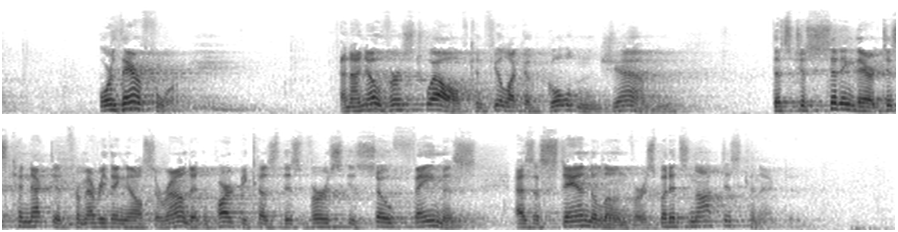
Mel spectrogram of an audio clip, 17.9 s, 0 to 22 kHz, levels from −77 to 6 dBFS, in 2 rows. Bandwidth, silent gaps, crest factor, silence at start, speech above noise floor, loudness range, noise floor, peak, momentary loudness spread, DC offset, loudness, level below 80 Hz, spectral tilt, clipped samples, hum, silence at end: 15.5 kHz; none; 18 dB; 0.95 s; 38 dB; 3 LU; -56 dBFS; 0 dBFS; 17 LU; under 0.1%; -18 LUFS; -60 dBFS; -4 dB/octave; under 0.1%; none; 1.05 s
